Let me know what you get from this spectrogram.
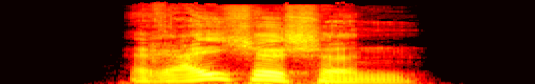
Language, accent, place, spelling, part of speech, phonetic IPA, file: German, Germany, Berlin, reichischen, adjective, [ˈʁaɪ̯çɪʃn̩], De-reichischen.ogg
- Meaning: inflection of reichisch: 1. strong genitive masculine/neuter singular 2. weak/mixed genitive/dative all-gender singular 3. strong/weak/mixed accusative masculine singular 4. strong dative plural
